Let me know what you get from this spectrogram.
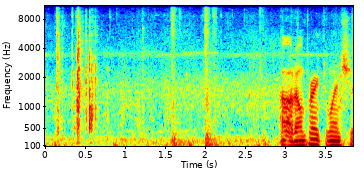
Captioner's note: glass shattering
